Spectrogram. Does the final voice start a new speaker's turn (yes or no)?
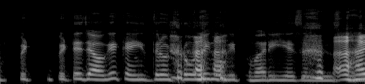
yes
